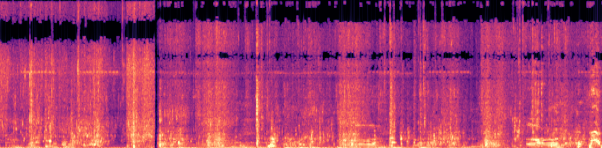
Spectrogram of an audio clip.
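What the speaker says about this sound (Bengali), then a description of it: "জল আসছে।" Water splashing and churning close by as people pull water through a shallow spot to catch fish, with continuous sloshing and bursts of splatter under frequent overlapping voices talking.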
